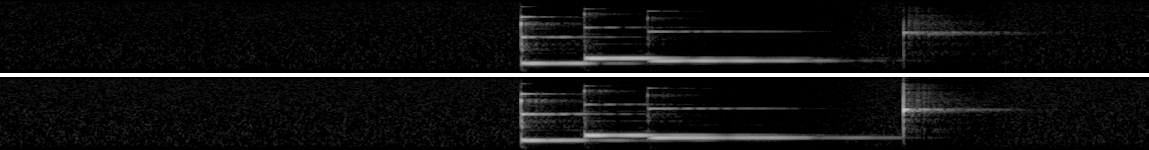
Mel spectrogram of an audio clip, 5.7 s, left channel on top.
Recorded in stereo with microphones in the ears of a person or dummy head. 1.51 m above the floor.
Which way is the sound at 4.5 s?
65° right (ahead or behind).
